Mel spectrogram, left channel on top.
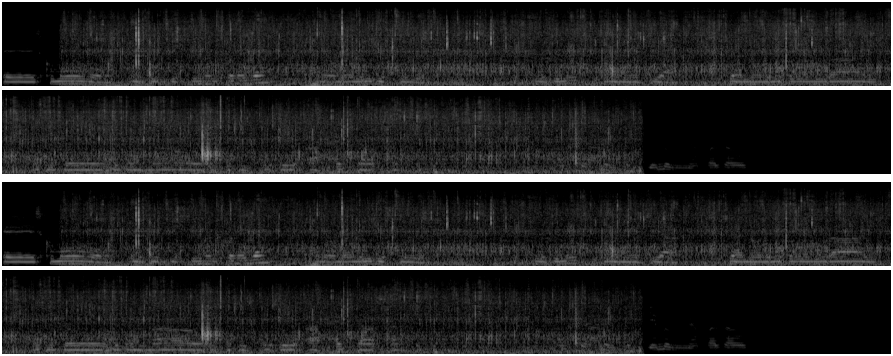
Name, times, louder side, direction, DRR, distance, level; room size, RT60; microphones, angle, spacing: voice 1, 0.0-2.8 3.1-4.5 5.2-6.8 7.2-8.8 9.2-13.1, right 2 dB, 45° right, 1.2 m, -49 dB
sound 1, 0.6-15.3, left 2 dB, 10° left, 0.5 m, -43 dB
voice 2, 5.9-6.8 14.4-16.5, right 2 dB, 75° right, 2.8 m, -61 dB
head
